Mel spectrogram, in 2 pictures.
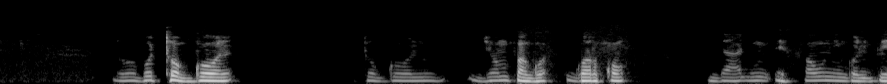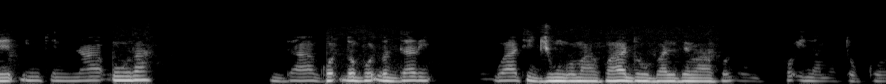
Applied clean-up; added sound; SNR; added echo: none; none; none; none.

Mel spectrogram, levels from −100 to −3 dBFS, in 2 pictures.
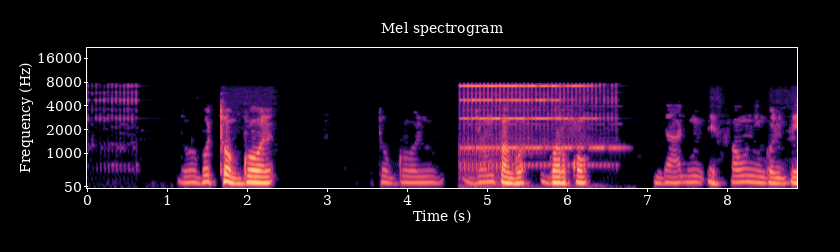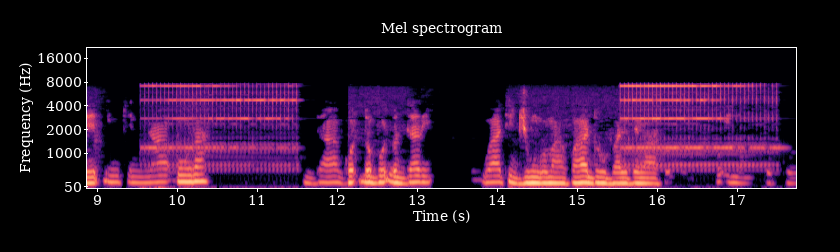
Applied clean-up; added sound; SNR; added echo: classical method Wiener filter.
